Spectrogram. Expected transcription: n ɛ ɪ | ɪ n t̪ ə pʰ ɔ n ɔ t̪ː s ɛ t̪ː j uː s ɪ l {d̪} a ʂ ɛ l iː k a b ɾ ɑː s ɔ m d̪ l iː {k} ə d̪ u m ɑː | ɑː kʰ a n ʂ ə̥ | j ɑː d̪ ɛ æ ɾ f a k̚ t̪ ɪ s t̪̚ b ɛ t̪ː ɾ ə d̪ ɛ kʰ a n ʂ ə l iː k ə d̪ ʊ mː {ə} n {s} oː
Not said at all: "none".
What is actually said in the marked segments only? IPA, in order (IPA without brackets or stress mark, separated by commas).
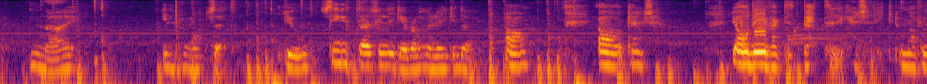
t̪, k, a, f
